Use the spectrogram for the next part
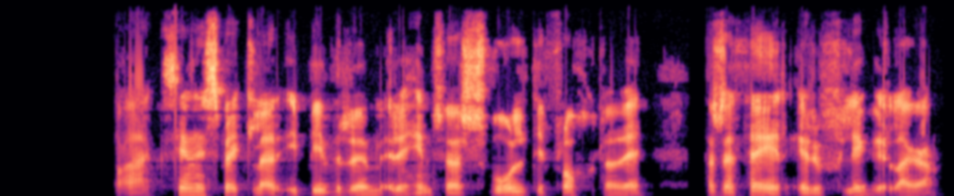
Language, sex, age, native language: Icelandic, male, 20-29, Icelandic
